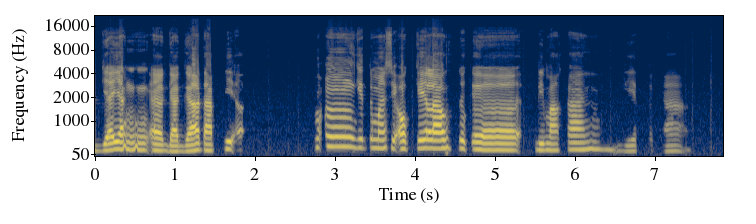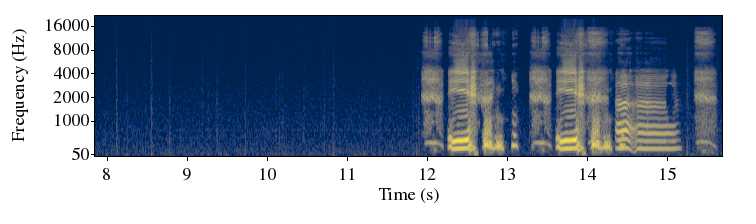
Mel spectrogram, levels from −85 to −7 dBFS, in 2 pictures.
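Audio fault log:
13.28 s to end: doubled audio track. A second full-band copy of the speech, about as loud, enters abruptly roughly a second and a half behind. It is likely a second capture path.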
